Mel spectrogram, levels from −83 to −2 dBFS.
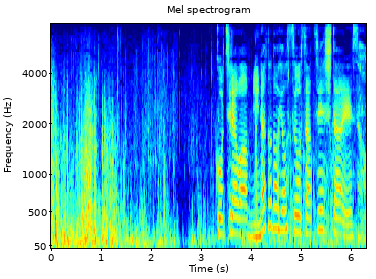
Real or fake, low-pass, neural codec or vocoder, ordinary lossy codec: real; none; none; none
